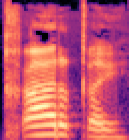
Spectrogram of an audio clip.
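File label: "qiarqii" nominative, Archi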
